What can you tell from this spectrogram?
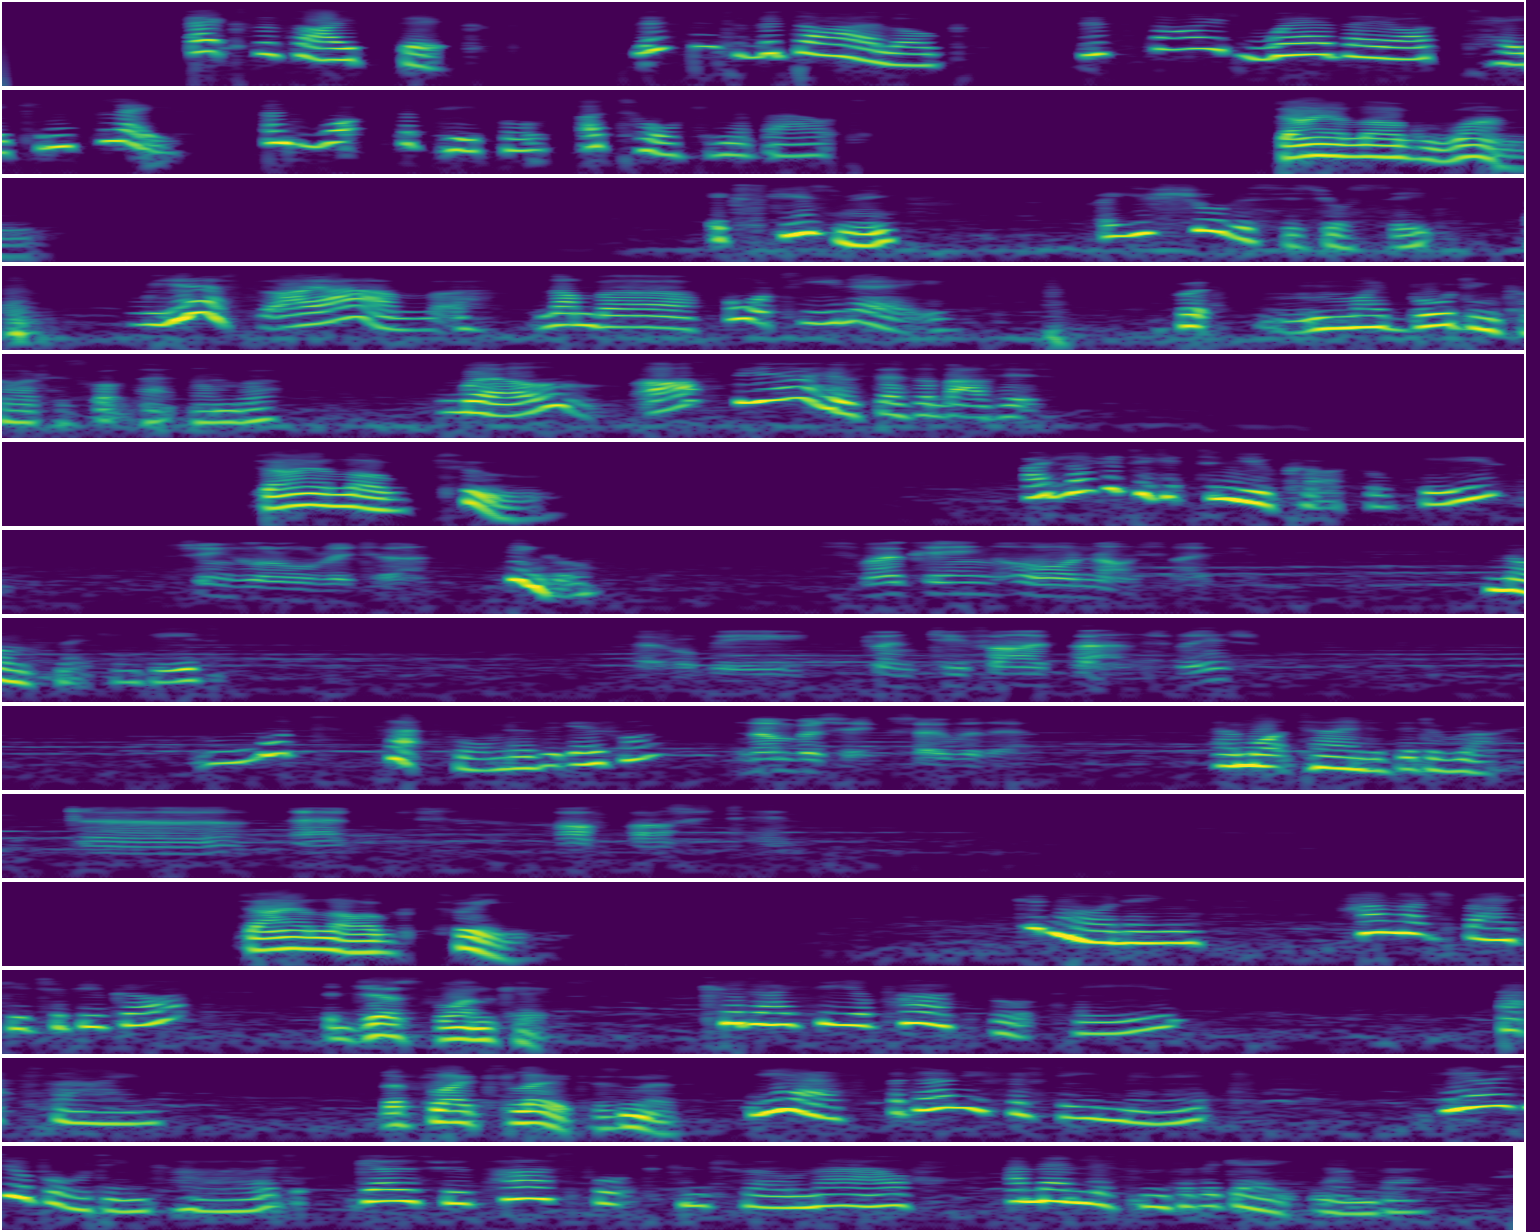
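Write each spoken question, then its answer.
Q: Decide where they are taking place and what the people are talking about.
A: On a plane; two passengers think they have the same seat (14A).

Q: Decide where they are taking place and what the people are talking about.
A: At a train station ticket office; buying a single non-smoking ticket to Newcastle.

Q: Decide where they are taking place and what the people are talking about.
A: At an airport check-in desk; checking in baggage and passport for a flight that is 15 minutes late.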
